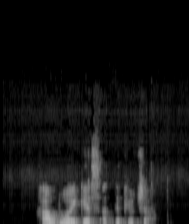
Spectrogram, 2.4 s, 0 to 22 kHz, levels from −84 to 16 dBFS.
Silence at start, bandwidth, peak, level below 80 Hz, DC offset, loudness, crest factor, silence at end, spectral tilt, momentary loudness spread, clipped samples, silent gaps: 0.5 s; 13.5 kHz; -6 dBFS; -78 dBFS; under 0.1%; -25 LUFS; 20 dB; 0.45 s; -0.5 dB/octave; 11 LU; under 0.1%; none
